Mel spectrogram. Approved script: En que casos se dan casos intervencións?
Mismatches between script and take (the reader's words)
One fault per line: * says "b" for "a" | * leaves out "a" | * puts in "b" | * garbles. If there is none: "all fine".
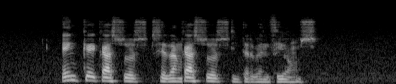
all fine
